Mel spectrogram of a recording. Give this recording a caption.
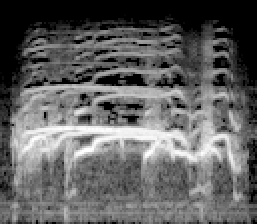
Girls screaming. Really it's just me screaming really high. (Yes, my voice is insanely high.) All tracks layered in Audacity. Recorded using a Mac's Built-in Microphone. Can be used as fangirls or girls screaming in horror, or something else, it's your choice.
